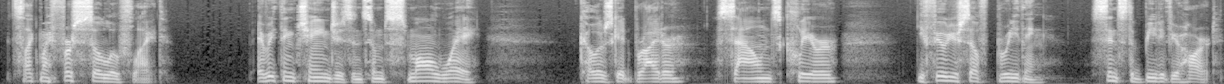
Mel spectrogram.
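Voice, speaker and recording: An actor playing an earnest, brooding young fighter pilot in a video game, with reflective, measured delivery. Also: male voice, mid-range voice, dry recording, clean studio sound, natural voice. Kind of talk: scripted cutscene narration and dialogue.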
